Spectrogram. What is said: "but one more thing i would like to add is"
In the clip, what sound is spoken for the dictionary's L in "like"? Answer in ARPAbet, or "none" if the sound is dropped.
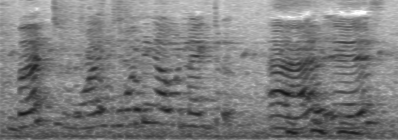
L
